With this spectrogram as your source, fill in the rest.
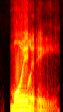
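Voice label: "moiety", American English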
